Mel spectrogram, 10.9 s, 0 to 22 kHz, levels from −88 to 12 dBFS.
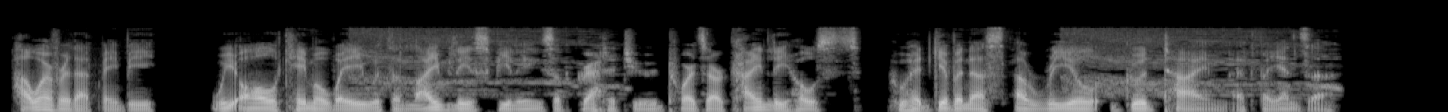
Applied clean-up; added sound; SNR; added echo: classical method Wiener filter.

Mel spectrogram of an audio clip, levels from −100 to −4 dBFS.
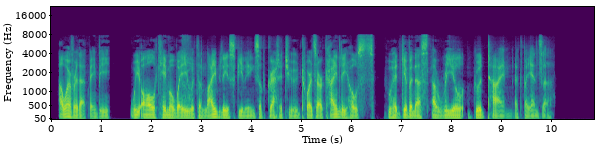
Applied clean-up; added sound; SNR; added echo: neural mask model DeepFilterNet 3.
